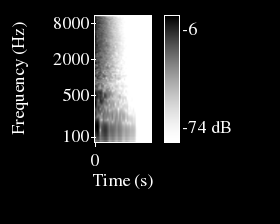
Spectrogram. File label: Rock, Tom, Yamaha DTXpress-II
